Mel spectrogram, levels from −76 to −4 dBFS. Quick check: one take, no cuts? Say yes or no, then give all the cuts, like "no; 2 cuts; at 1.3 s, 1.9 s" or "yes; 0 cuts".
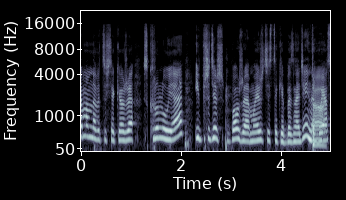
no; 1 cut; at 2.2 s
